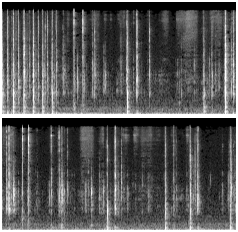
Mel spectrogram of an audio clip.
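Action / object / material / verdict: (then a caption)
tap / plastic gaming keypad keys / plastic / none. Fingertips rapidly press the keys of a Razer Tartarus Chroma plastic backlit gaming keypad. Quick, sharp plastic clicks and taps come in an uneven, busy stream over a low background hum, each tap bright and dying away almost instantly.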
